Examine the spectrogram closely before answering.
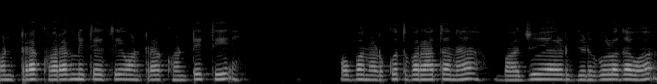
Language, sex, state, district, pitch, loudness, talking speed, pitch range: Kannada, female, Karnataka, Bijapur, 230 Hz, -33 LUFS, 120 wpm, 220-235 Hz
